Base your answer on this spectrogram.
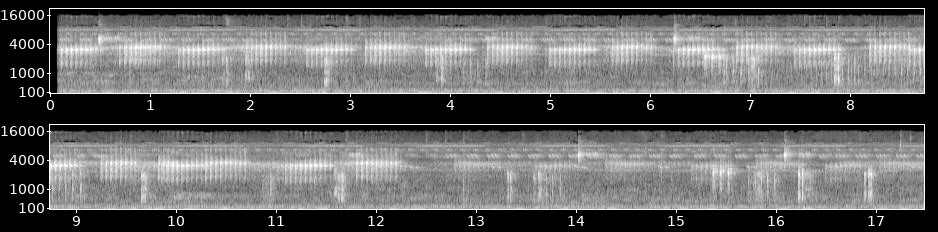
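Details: Common tree frog (Polypedates cf. leucomystax) calling beside an ornamental garden pond near Mae Wong National Park, Thailand, at night: a series of short, high croaking notes repeated about once a second for twelve seconds, then fading under a steady insect hum.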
